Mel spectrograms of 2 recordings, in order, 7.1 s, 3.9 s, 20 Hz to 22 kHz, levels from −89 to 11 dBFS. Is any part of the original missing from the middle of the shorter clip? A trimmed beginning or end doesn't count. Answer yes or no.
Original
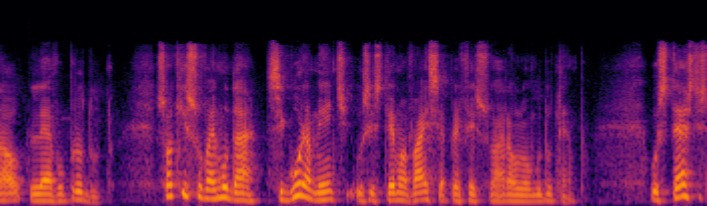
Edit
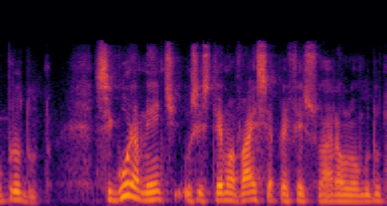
yes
